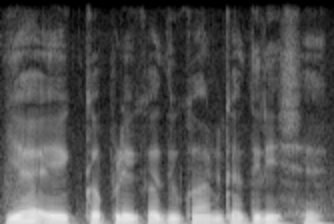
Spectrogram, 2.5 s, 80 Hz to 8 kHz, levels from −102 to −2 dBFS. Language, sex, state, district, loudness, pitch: Hindi, male, Jharkhand, Ranchi, -16 LUFS, 100 Hz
